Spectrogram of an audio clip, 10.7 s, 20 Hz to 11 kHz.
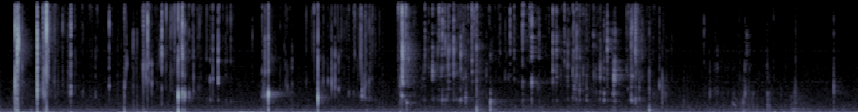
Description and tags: Sticky Mouth Sounds
I make strange sounds with my mouth. Sounds sticky, icky, slimy and wet.
This recording was made with a Zoom H2.
h2, icky, liquid, mouth, slime, sticky, wet, zoom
